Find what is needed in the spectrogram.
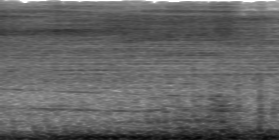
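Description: Edited sound effect of a turning mechanism for an animated title graphic: a dense, steady mechanical noise over a deep rumble and a bright hiss.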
